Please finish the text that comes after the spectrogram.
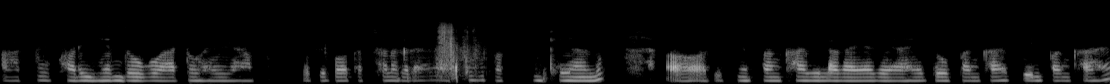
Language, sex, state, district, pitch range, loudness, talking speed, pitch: Hindi, female, Bihar, Purnia, 170-180 Hz, -33 LUFS, 150 wpm, 175 Hz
